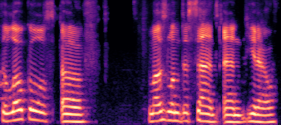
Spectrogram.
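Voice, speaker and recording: A woman's voice: fairly low pitch, steady tone, takes it slowly, a bit bright, clean tone, no echo. A woman chatting casually on a stream, chiming in with jokes and anecdotes. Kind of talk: casual group chat on a stream.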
